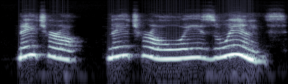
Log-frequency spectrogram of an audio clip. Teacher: ao pronunciar esse E, acaba emendando lá com a vogal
